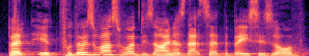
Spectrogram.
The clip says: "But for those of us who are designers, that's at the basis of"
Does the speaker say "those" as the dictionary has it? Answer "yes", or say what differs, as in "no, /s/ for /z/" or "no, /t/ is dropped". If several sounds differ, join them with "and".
yes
